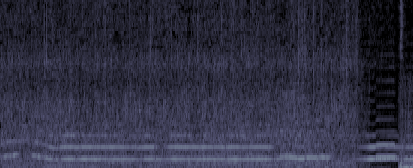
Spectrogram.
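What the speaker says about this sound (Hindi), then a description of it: "घर आते ही इतनी जोर की शदीद बारिश हो रही है, आप देख सकते हैं।" Heavy rain pours steadily on a home's surroundings, a dense, continuous hiss close by with a faint tone running beneath it, cut off abruptly near the end.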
